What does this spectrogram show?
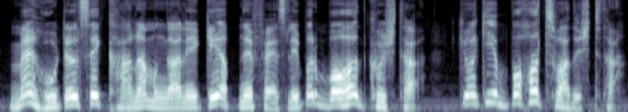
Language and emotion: Hindi, happy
